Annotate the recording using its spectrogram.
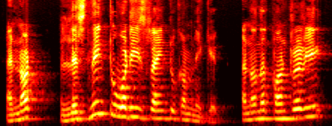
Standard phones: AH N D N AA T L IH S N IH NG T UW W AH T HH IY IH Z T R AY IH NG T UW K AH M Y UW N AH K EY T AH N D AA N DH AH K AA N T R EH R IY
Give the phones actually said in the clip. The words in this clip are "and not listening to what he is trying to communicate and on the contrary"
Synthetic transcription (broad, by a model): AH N D N AA T L IH S N IH NG T UW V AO T HH IY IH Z T R AY IH NG T UW K AH M Y UW N AH K EY T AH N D AA N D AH K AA N T R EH R IY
